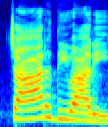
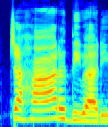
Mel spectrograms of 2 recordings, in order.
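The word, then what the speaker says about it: चहारदीवारी: एक शब्द बनता है चार दीवारी चार दीवारी नहीं होता है जो शुद्ध शद होता है इसका शुद्ध उच्चारण जो होता है चहार दीवारी होता है क्या होता है चहा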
